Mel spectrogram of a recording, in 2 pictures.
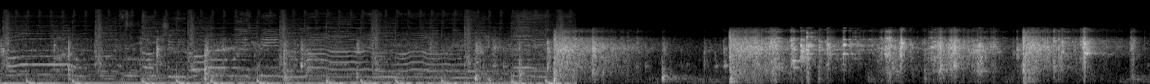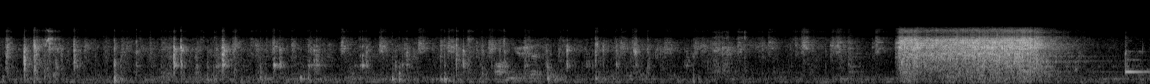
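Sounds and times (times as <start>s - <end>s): pop music: 0.0s - 5.8s
objects crashing and clattering: 4.8s - 12.3s.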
